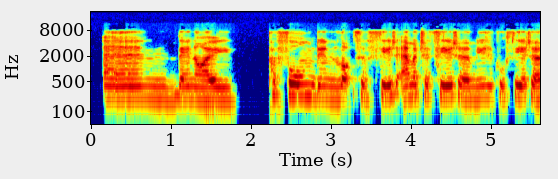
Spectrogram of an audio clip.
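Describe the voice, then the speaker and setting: With an Australian accent, a woman speaks at a fairly slow pace and medium pitch, keeping her intonation fairly even. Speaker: improviser and applied improvisation trainer. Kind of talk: interview.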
